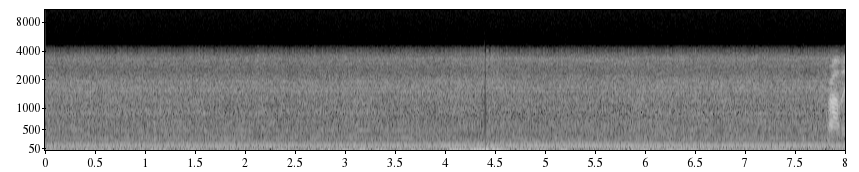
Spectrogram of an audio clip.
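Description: Diesel engine and road noise heard inside the cab of a 2009 International semi truck cruising at highway speed: a steady low drone.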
